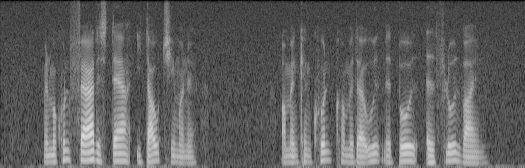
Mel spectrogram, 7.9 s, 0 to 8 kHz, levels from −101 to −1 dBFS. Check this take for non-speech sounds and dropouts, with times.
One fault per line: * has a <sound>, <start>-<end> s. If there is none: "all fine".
all fine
